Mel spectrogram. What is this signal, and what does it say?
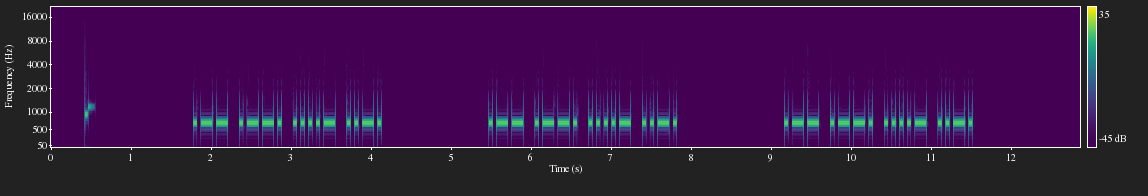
Morse code, heard as a keyed tone, about 25 wpm, 700 Hz. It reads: WP4F WP4F WP4F
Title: Call Signs Repeated 2x - 25wpm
